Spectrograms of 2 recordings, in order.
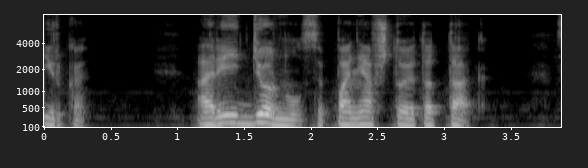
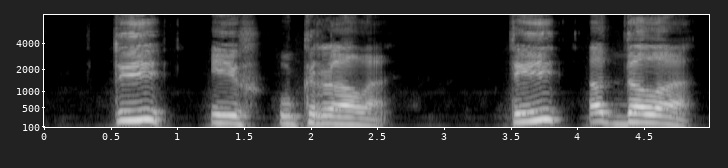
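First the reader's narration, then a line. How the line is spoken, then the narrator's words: Growl. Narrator (Russian): снова прорычал он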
